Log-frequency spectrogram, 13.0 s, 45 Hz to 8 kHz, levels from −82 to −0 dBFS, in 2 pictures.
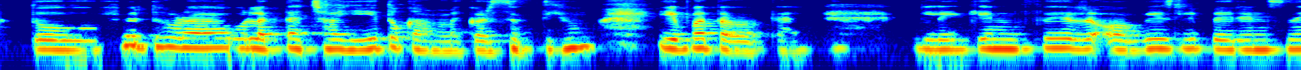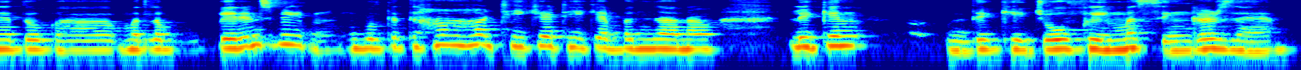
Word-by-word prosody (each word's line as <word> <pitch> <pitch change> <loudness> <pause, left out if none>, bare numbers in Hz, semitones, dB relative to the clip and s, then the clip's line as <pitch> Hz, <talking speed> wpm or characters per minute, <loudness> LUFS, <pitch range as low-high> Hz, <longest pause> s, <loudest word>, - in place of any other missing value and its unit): तो 200 -2 0
फिर 280 -2 +1
थोड़ा 240 -2 +3 0.2
वो 225 - -3
लगता 215 0 +3
है 225 - +2
अच्छा 220 -1 +2
ये 225 +2 +2
तो - - -1
काम 195 -3 -4
मैं 185 - -9
कर 195 - -2
सकती 215 -1 -3
हूँ, 245 +2 +2 0.3
ये 220 - +6
पता 230 -1 +5
होता 185 +2 -10
है। 190 +2 -15 0.5
लेकिन 215 +1 +1
फिर 230 -2 +1
ऑब्वियसली 220 +2 -1
पेरेंट्स 205 0 0
ने 215 - 0
तो 210 - -1
कहा 195 +1 -7
मतलब 210 -1 -5 0.2
पेरेंट्स 260 +6 +4
भी 305 -1 -1 0.3
बोलते 225 +2 -5
थे, 245 - -7
"हाँ, 290 -1 -2
हाँ 305 +1 -1
ठीक 260 -2 -5
है, 270 - +1
ठीक 235 0 -7
है, 235 - -2
बन 220 0 -1
जाना।" 215 -1 0 0.4
लेकिन 275 +3 +1 0.5
देखिए 210 +2 -4
जो 215 - +5
फेमस 225 +2 +7
सिंगर्स 200 +3 0
हैं, 185 -1 -6
220 Hz, 205 wpm, -23 LUFS, 205-235 Hz, 0.5 s, फेमस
